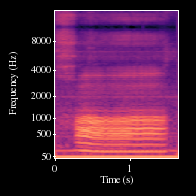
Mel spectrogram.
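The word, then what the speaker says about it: خ: Ha, Ha, Ha, Kha, Kha, Kha. Kha is Mustaliya letter and will be pronounced with thicker voice.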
